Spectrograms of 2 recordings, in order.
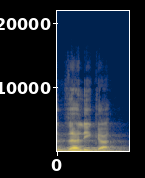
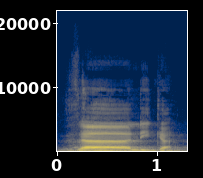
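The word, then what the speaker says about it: ذٰلِكَ: didapati ditulisanalika itu pendek dalika gak boleh dibaca dalalika tetapi dalika sama dengan hadza ini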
